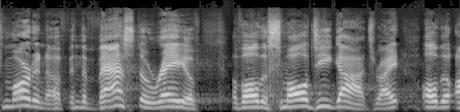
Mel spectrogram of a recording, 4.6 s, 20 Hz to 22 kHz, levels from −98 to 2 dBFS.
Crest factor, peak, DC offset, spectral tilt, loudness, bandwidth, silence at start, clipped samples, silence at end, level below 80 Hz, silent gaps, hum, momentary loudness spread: 20 dB; 0 dBFS; under 0.1%; -0.5 dB/octave; -17 LUFS; 17 kHz; 0 s; under 0.1%; 0 s; -74 dBFS; none; none; 15 LU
